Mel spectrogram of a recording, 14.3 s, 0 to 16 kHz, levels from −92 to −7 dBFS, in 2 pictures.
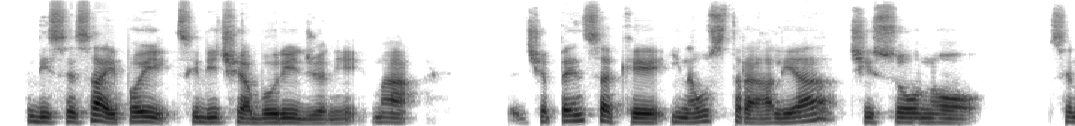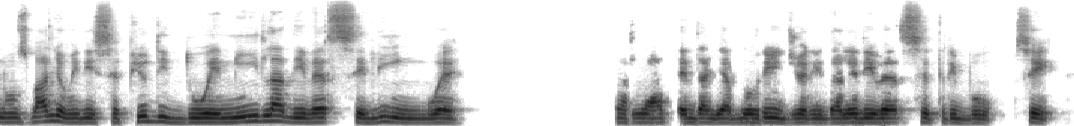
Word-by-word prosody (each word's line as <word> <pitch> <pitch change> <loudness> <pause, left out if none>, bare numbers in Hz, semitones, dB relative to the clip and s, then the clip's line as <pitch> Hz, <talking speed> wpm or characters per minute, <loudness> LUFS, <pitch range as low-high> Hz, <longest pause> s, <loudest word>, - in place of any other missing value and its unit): disse: 135 -2 -1
"Sai, 125 -4 +5
poi 140 -1 +2
si 135 - -5
dice 125 -1 0
aborigeni 110 -3 +1
ma 130 -2 -3 0.7
cioè, - - -6
pensa 165 +2 +1
che 120 -1 +3
in 130 -2 -2
Australia 130 +1 0
ci 130 - -6
sono" 125 -4 0 0.4
se 135 - -8
non 125 -1 -2
sbaglio, 140 +4 0
mi 120 0 -2
disse: 120 0 -4
"Più 145 - -2
di 140 -5 -3
2000 125 +6 +2
diverse 125 0 0
lingue" 115 -2 -1 1.0
"parlate 120 -1 -1
dagli 120 0 +1
aborigeni, 115 0 +1
dalle 120 +2 +2
diverse 120 +1 +2
tribù," 110 -2 -4
sì. - - -1
125 Hz, 130 wpm, -22 LUFS, 120-130 Hz, 1.0 s, Sai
